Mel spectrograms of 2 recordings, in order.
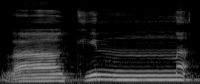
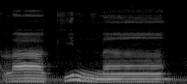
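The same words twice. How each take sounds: First: The final vowel is kept short. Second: The final vowel is drawn out long. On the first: The speaker calls it right. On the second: The speaker calls it wrong.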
